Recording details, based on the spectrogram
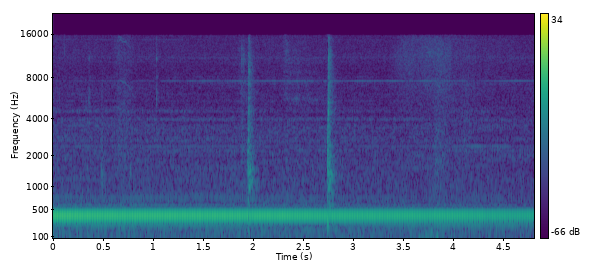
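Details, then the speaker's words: Belmont 636 radio receiver during IF alignment: steady pure tone around 400 Hz from the signal generator over soft static, hiss rising as IF transformers are peaked and sensitivity improves. "you can hear the static and hiss getting louder as well don't you hear that"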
